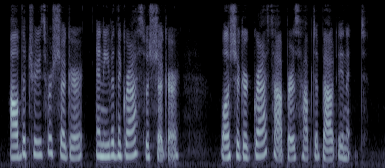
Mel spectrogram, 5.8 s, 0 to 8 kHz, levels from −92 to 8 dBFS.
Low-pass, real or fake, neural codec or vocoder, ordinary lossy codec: 7.2 kHz; real; none; Opus, 64 kbps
